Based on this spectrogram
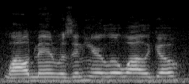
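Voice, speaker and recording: A man with a fairly high voice chats excitedly on a casual outdoors livestream, rambling with fillers while fighting the hiccups. A steady hum of noise sits clearly behind him. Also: fast talker. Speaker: outdoors channel host.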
